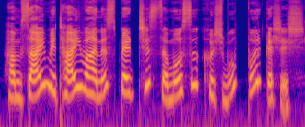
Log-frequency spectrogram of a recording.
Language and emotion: Kashmiri, happy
